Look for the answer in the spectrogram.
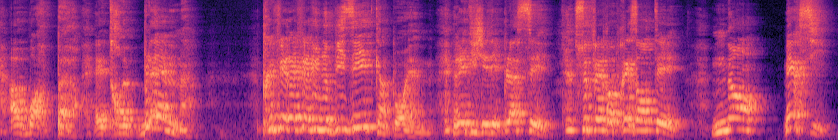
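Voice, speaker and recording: A proud male poet-swordsman, declaims scornful verse in grand, hammy theatrical style. His delivery is slow and deliberate, with big swings in force. The room rings with echo around him. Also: medium pitch, fairly bright tone. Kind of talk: theatrical French verse monologue. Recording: echoey, roomy sound.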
